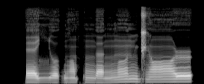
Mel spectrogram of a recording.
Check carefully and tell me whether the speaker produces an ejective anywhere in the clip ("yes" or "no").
no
